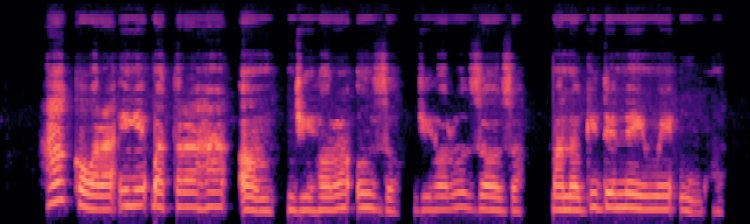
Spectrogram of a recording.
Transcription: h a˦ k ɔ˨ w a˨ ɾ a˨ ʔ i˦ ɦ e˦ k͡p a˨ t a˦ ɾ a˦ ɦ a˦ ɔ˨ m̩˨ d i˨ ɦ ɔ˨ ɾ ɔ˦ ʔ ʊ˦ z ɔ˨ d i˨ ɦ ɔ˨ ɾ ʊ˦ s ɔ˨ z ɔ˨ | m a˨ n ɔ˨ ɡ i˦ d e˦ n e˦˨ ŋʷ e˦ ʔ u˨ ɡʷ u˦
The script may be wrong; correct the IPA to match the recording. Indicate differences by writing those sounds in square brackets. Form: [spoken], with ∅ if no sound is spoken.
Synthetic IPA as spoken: h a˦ k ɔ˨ w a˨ ɾ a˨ ʔ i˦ ɦ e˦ k͡p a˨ t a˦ ɾ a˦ ɦ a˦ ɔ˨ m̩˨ [d͡ʒ] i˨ ɦ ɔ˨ ɾ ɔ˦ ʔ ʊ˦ z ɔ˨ [d͡ʒ] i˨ ɦ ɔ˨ ɾ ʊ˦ [z] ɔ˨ z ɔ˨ | m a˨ n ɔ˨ ɡ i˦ d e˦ n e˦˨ ŋʷ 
